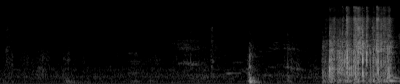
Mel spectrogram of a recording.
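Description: A deck of cards being shuffled by hand: a single sharp click about two and a half seconds in, then a quick, loud run of riffling card noise near the end.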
